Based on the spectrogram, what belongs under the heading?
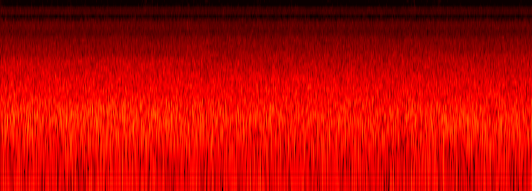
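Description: Steady rain falling, an even, unbroken rush of noise with no separate drops standing out.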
